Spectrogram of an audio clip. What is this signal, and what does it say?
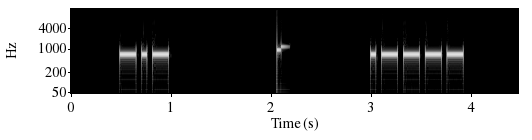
Morse code, heard as a keyed tone, about 22 wpm, 700 Hz. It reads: K 1
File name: Single-Letter-Number-22wpm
